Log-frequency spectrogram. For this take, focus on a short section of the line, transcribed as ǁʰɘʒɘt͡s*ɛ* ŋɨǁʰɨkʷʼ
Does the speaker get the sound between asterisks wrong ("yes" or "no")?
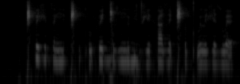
no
